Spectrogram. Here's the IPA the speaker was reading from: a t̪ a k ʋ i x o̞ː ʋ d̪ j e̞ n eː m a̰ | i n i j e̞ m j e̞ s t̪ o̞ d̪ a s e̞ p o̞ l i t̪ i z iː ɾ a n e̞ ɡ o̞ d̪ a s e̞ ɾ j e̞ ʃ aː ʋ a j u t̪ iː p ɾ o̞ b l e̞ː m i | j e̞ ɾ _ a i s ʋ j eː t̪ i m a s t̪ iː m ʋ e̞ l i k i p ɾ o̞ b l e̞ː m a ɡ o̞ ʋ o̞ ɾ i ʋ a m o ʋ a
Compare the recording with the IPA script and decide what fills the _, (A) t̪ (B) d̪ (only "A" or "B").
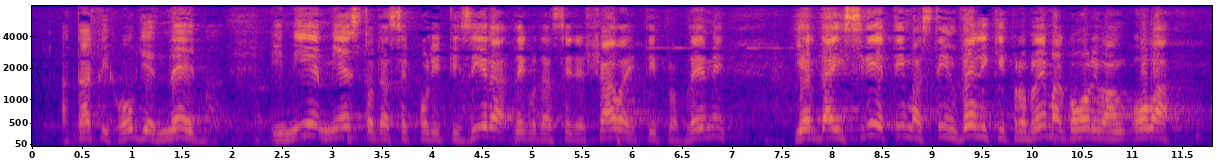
B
